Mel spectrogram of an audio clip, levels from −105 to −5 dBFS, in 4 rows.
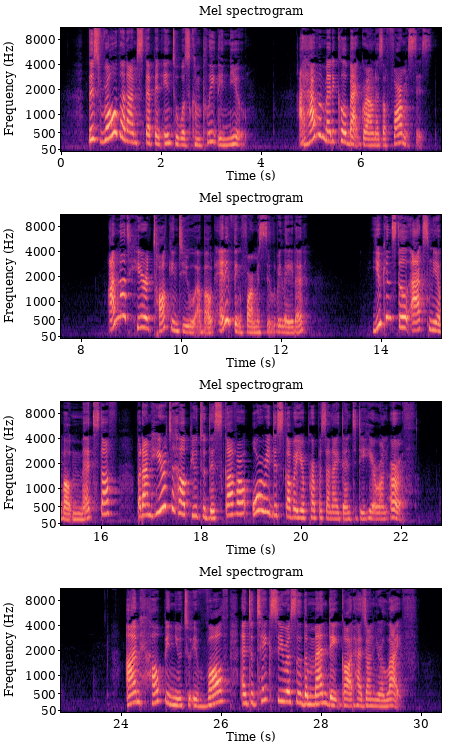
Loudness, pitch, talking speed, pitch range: -25 LUFS, 215 Hz, 135 wpm, 170-275 Hz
